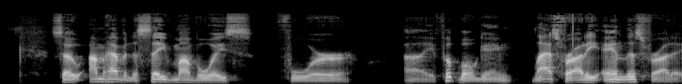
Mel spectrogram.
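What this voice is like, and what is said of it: Sick, under-the-weather voice. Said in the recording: “As you could tell from my voice, under the weather.”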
